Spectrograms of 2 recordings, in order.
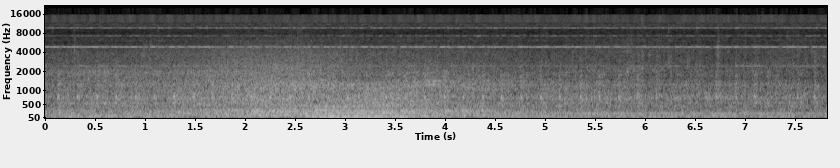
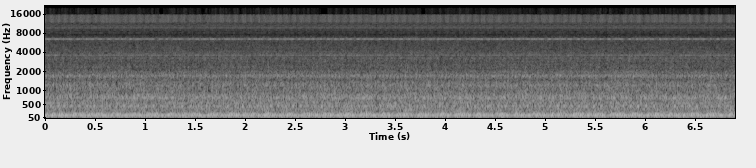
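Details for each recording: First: Bosch WAE24364GB washing machine after a new motor, with worn-out dampers, spinning an unbalanced load: rumbling spin with a repeating knock near three per second that follows drum speed. The owner doubts it is the spider; cause not confirmed. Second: Bosch WAE24364GB washing machine after a new motor was fitted, at high spin, above 500 rpm: smooth, constant drum drone with no bangs, thumps or stalling, not tripping anything; running normally.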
